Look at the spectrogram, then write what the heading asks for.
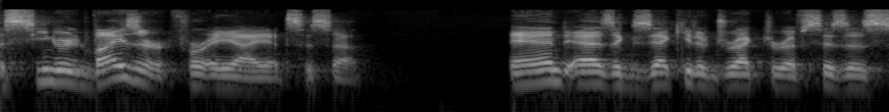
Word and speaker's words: CISA: um set s sisa seriously it's not that hard it is pronounced sisa with that out of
